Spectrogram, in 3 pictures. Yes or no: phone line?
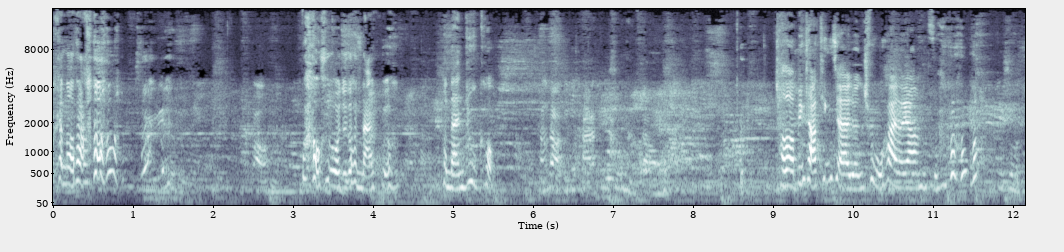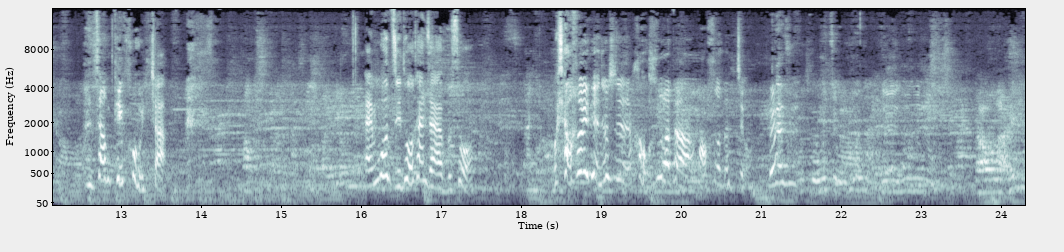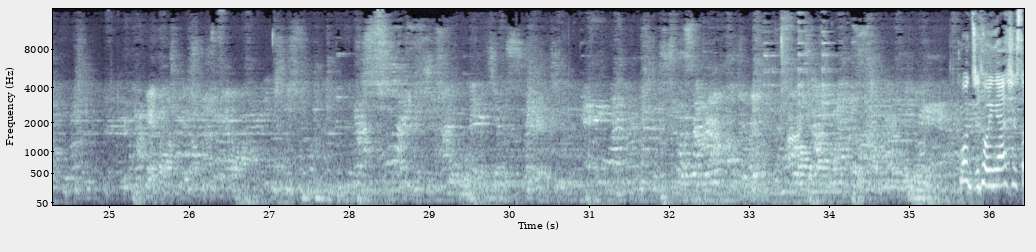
no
